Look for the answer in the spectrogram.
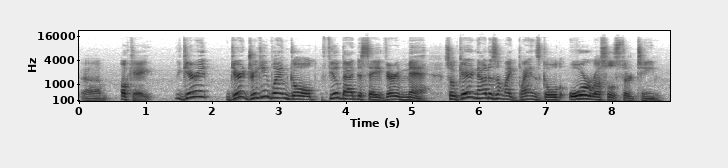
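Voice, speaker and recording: Excitable man chatting on a livestream. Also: on the high side, moderate pace. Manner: excitable, swears freely, animated storytelling. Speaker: host of a whiskey livestream. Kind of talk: casual livestream chat.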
